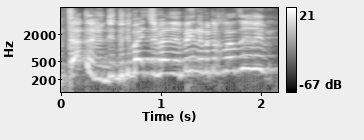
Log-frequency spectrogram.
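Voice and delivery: high-pitched plea to a father; desperate pleading. Acted. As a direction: beg father to recognise you, voice soaring. Son pleads with father who disowns him. (פארצווייפלט בעטן דעם טאטן, מיט א הויך קול)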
